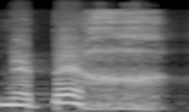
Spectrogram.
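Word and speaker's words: נֶפֶשׁ: La palabra que se traduce como alma es la palabra hebrea nepesh, con E de Nancy, y la palabra SH en el griego se pronuncia como J. Entonces, la palabra alma en el hebreo es nepej, con la J, con la G aquí en la garganta.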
